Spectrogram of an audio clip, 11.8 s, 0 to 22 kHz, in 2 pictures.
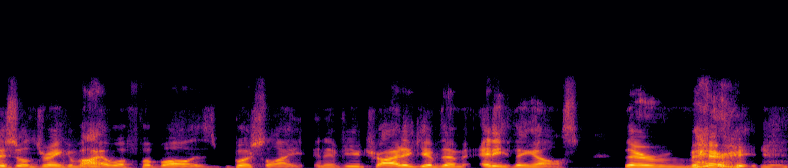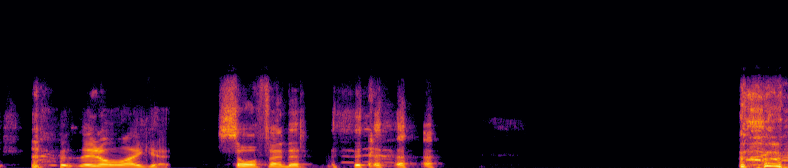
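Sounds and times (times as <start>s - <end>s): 
speech: 0.0s - 9.3s, 11.5s - 11.8s
harsh coughs: 5.2s - 6.5s, 11.4s - 11.8s
laughter: 8.4s - 9.3s.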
